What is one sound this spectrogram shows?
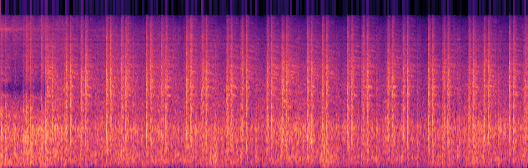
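Train wheels clack rhythmically over rail joints.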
